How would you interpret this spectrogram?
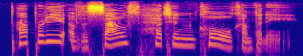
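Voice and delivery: ordinary talk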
